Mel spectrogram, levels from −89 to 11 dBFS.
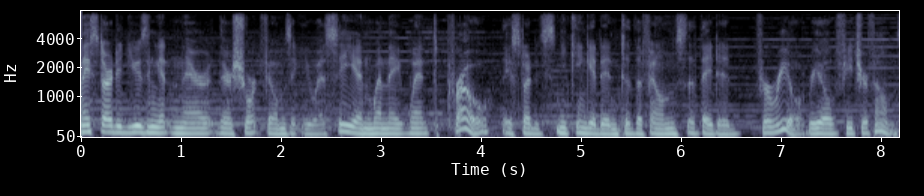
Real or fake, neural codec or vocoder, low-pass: real; none; 7.2 kHz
